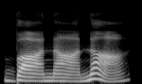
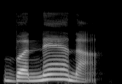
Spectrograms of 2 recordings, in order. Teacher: The first and last a are reduced to the schwah.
